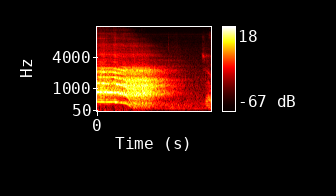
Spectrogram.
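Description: A loud, long voiced "ahh" on the out-breath, held steady and then fading away about a second in: a sounded exhale, letting tension go out with the breath.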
